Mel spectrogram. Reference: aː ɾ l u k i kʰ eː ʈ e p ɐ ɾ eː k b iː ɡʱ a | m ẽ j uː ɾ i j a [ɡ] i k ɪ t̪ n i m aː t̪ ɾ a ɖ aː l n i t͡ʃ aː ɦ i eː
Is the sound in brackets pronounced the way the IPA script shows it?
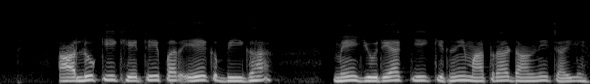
no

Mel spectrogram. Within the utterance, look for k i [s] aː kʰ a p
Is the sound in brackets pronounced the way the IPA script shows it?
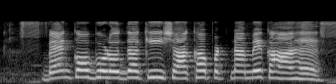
no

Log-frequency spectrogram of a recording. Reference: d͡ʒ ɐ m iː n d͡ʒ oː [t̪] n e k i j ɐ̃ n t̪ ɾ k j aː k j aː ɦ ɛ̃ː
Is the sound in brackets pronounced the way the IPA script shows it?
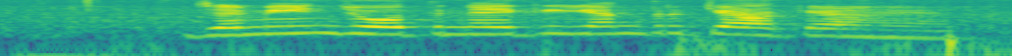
yes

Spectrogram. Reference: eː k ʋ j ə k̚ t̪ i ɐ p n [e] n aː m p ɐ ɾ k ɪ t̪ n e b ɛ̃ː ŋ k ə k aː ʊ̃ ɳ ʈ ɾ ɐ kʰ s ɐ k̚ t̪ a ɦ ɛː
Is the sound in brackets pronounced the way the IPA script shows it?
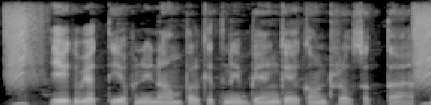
yes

